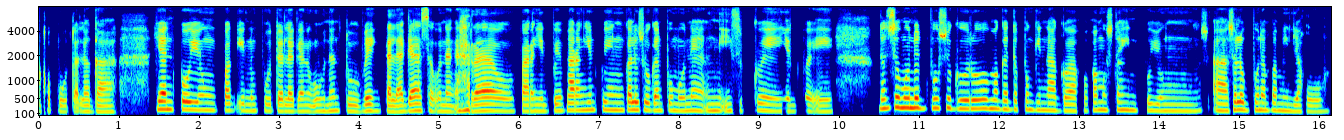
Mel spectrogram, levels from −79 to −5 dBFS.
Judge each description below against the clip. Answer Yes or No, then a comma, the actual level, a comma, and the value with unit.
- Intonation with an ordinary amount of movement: Yes, average, 3.1 semitones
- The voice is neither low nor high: Yes, medium, 180 Hz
